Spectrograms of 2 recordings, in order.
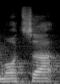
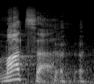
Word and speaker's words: Mozza: We are at Oidia Moza with none other than Nancy Silverton.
